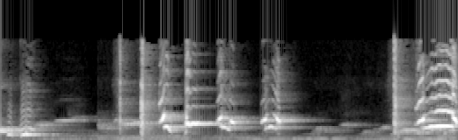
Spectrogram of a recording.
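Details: White-rumped shama kretekan meant to stir up emotion. Low warbled notes lead into sharp cracks and short, ringing, level whistles, ending with a loud, harmonically rich note.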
